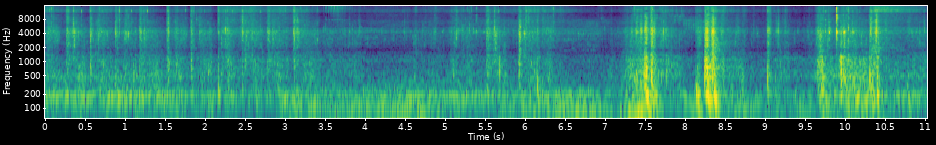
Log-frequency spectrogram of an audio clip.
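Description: Footsteps crunch on grass and earth.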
